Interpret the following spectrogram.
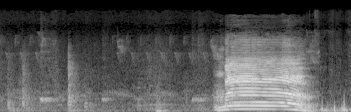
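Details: A single long, deep cow moo lasting about two seconds, strongly harmonic and steady, after a stretch of faint scattered background sounds.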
